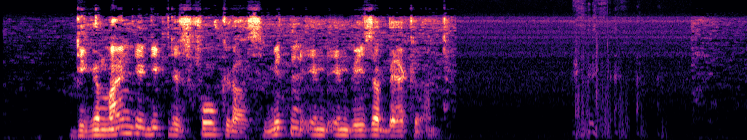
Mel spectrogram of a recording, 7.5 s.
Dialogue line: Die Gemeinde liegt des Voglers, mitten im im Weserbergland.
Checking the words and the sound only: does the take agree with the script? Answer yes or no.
no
